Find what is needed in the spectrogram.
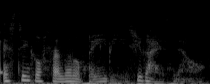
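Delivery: whispered aside to viewers; unvoiced confidential aside. Real, not acted. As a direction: lean in and whisper.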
